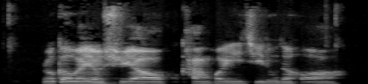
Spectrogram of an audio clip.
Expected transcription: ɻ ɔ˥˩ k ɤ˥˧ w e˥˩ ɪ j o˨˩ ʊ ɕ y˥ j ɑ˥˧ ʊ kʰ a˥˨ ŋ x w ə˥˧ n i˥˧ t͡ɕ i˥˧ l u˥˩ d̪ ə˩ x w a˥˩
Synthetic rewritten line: ɻ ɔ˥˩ k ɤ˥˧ w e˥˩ ɪ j o˨˩ ʊ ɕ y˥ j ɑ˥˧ ʊ kʰ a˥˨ n x w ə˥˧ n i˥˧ t͡ɕ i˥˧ l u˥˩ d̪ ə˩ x w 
